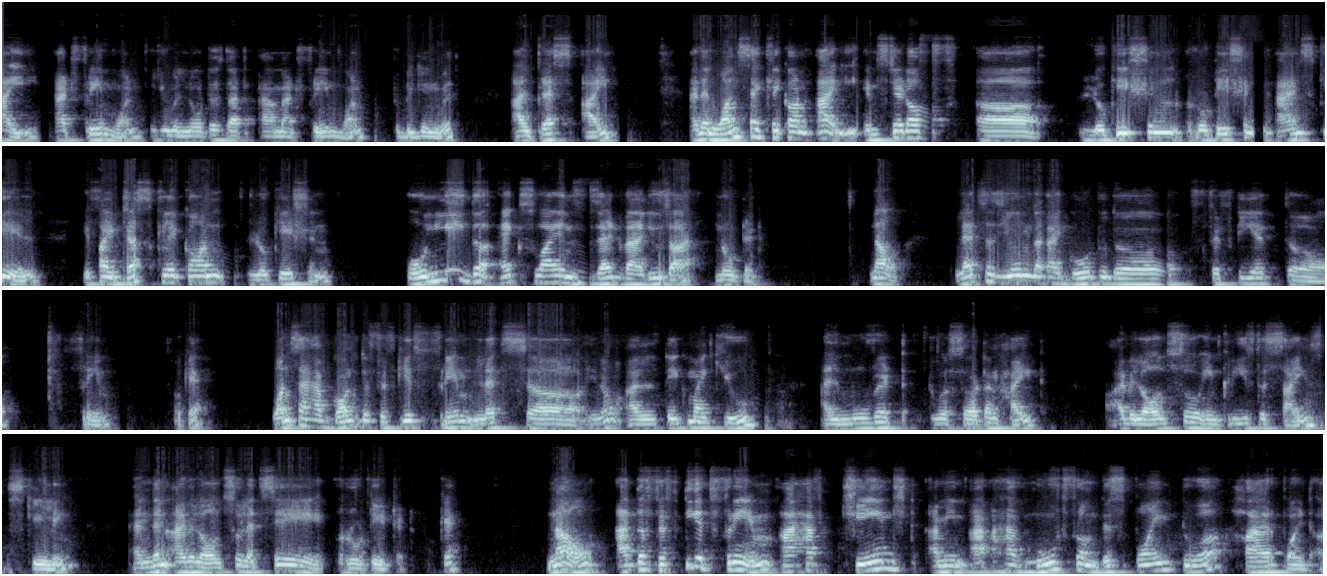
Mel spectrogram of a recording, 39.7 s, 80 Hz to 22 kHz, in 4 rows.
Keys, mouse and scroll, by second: 0.4 i, 1.7-5.5 drag, 5.5 i, 24.8 g, 28.6 s, 31.4 r.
